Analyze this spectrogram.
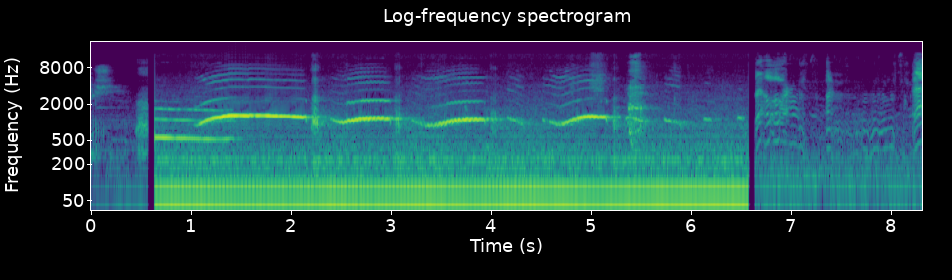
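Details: Puppy howling for the first time: a wavering, harmonic howl around mid pitch rises and dips in repeated arcs over a steady low hum, then stops abruptly, followed by brief noisy rustling.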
